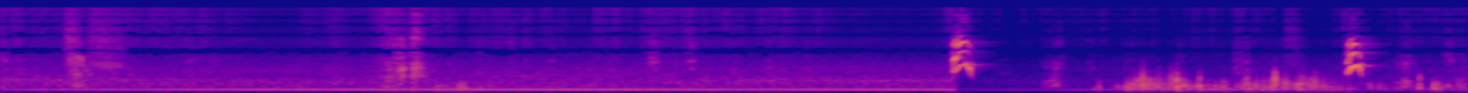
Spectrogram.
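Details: Miniature Poodle Daisy running around her back yard; after seven quiet seconds of steady low hum, two short, sharp, high barks ring out about three seconds apart, with rustling and scuffling between them.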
